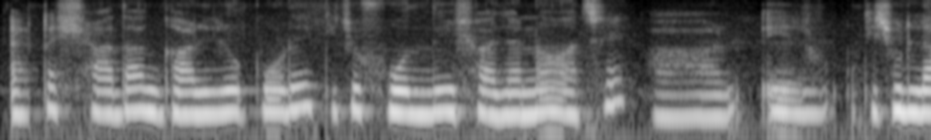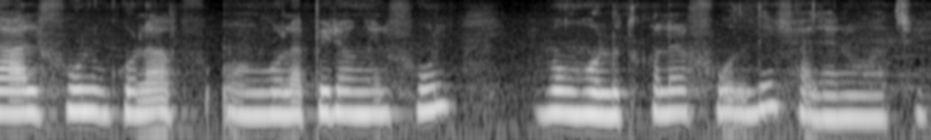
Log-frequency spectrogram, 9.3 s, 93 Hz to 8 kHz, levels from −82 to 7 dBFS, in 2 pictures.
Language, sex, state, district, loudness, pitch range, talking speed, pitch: Bengali, female, West Bengal, Malda, -15 LUFS, 215-230 Hz, 165 wpm, 220 Hz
